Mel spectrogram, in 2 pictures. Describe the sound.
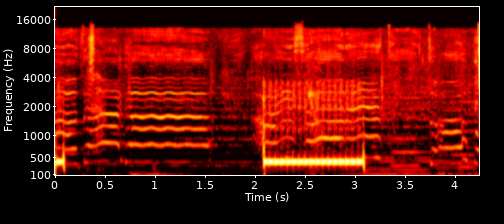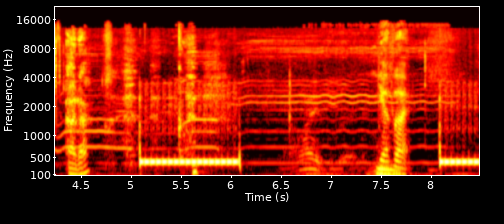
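A surprise phone call placed during a Radio NIKKEI show to the representative of a grand-prize-winning band from Fukuoka. After a brief stretch of dialing tones, the line rings back with long steady tone bursts about two seconds apart, while a voice murmurs quietly between the rings.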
